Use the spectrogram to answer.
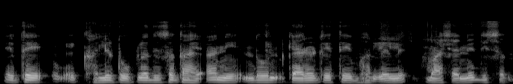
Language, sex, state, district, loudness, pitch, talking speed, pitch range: Marathi, male, Maharashtra, Dhule, -28 LUFS, 100 Hz, 150 wpm, 95-105 Hz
